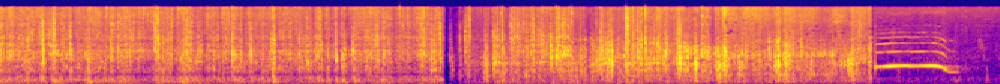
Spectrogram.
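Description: A wooden pallet scrapes and rattles as it is dragged over gravel.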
